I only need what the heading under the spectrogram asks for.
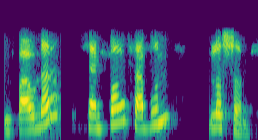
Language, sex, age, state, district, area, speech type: Odia, female, 60+, Odisha, Gajapati, rural, conversation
